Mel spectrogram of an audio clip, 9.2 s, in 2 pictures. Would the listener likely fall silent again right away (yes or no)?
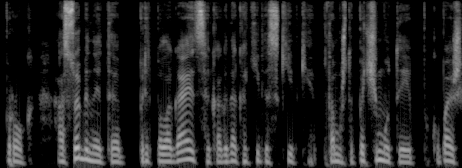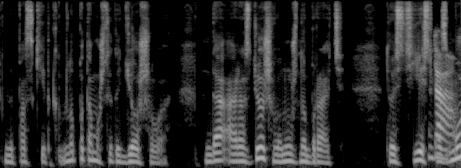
yes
